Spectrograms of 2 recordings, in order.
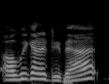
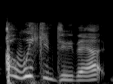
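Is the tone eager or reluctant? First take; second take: reluctant; eager. First: It sounds reluctant and dreading. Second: It sounds eager and confident.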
